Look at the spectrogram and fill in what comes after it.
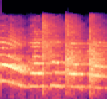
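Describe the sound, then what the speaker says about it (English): A few hand claps for Malcolm arriving at an on-camera workshop, about four sharp claps spaced evenly and close by, over a sustained tonal background. "Give a round of applause for Malcolm!"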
